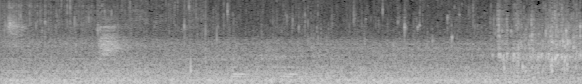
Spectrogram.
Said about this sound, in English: The tiny clicking sounds that you hear are the meeting of the water and the barnacles.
